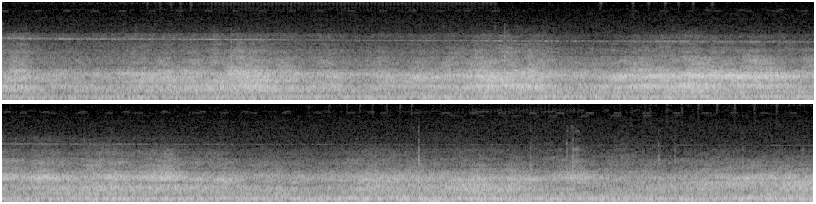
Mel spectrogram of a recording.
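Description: A distant engine drone, steady and rumbling, swelling in the middle and easing off toward the end.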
